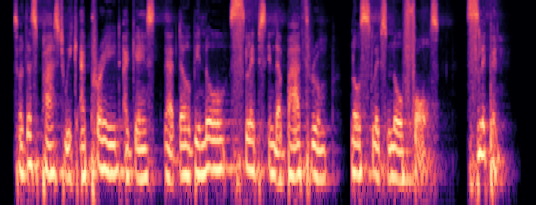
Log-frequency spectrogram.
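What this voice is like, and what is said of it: Slightly hoarse voice. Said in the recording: “my voice is now a little hoarse.”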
